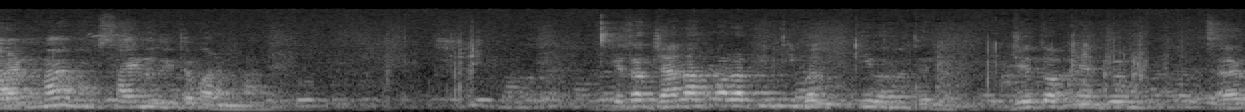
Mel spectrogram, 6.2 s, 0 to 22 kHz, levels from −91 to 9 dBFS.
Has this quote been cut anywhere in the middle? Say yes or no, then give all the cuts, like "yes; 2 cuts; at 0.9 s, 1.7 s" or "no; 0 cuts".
no; 0 cuts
